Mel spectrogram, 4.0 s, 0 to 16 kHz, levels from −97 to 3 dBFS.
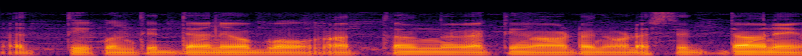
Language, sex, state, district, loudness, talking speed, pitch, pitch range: Kannada, male, Karnataka, Bidar, -21 LUFS, 90 wpm, 85 Hz, 80-90 Hz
